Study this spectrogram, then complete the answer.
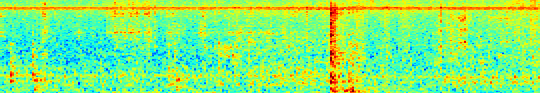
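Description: An oven door swings shut with a soft thud.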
